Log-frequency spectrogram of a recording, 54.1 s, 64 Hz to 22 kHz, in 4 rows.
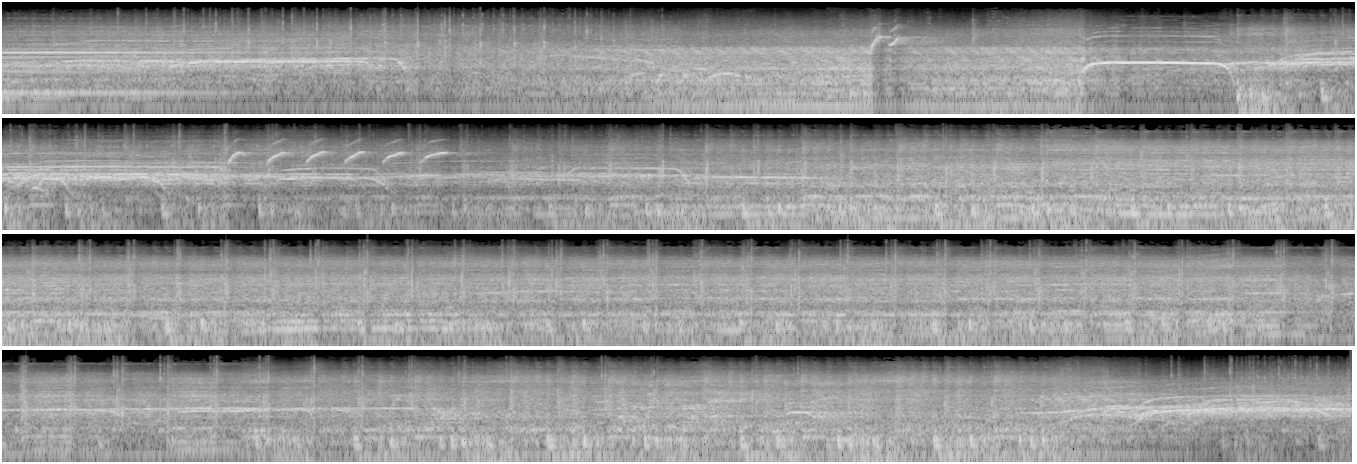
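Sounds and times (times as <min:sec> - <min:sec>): crowd cheering: 0:00.0 - 0:54.0
music over sound system: 0:00.0 - 0:54.0.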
